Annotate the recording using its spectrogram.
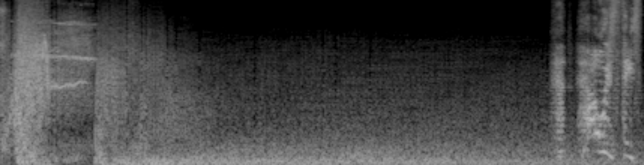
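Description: A deep explosion rumbles and slowly fades.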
